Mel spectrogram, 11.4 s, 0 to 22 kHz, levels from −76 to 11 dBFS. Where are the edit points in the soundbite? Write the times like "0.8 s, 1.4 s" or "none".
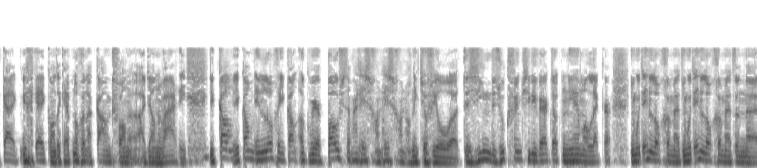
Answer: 1.9 s, 3.5 s, 3.8 s, 5.7 s, 10.2 s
